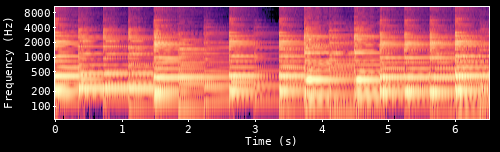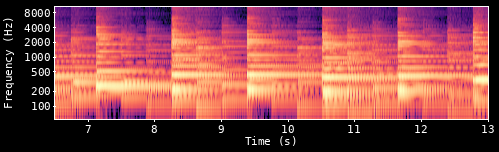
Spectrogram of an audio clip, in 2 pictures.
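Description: Computer-generated piano playback of a two-part score: a slow, gentle melody over a steady broken-chord accompaniment, each note struck and then fading.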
